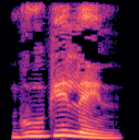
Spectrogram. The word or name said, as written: ಭುಗಿಲೆನ್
